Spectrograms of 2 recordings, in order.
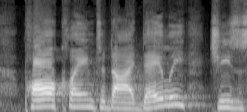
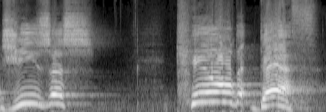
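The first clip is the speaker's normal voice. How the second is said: higher, louder and slow, each word stretched; slow proclaiming shout; 7 semitones higher, 6 dB louder, much slower than usual. Acted. Preacher to his congregation on the cross, slow triumphant shout. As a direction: ring it out as a triumphant declaration.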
